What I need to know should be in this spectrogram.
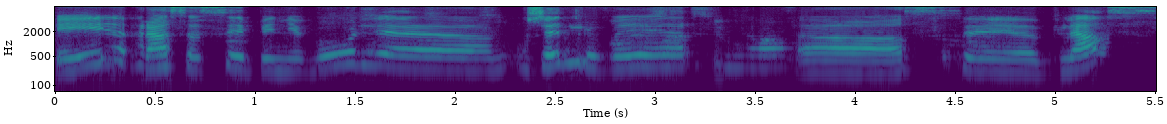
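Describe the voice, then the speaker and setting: A woman with ordinary pitch variation. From Ukraine. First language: Ukrainian or Russian (speaking French). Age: 40s. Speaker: migrant participant. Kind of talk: interview testimony. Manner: halting, many hesitations.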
